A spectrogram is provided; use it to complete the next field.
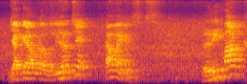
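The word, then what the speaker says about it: Remak: রিমার্ক বলে একজন বিজ্ঞানী, রিম্যাক উচ্চারণ করলে দাঁড়ায়, তিনি সর্বপ্রথম হচ্ছে এই কোষ বিভাজনটা প্রত্যক্ষ করেন।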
